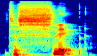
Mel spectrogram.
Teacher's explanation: Notice the pronunciation, right? It's /ɪ/, not /iː/ right, to slip.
